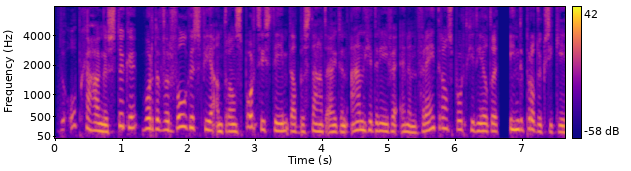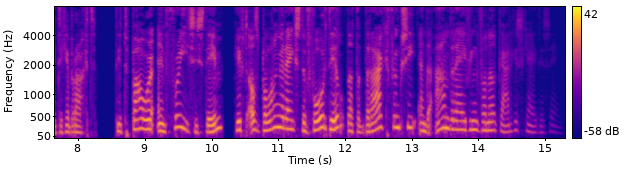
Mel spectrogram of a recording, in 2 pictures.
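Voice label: Dutch Flemish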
